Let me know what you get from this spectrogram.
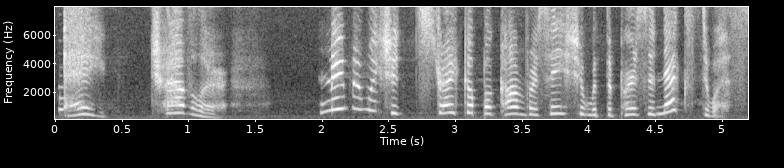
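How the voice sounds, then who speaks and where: Squeaky, excitable little fairy companion. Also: female voice, normal speed, a little hiss or hum, exaggerated voice. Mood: awkward, indignant. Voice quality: squeaky, childlike. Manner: refers to herself in third person, exclaims a lot. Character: small excitable childlike female fairy companion, chatty, easily flustered. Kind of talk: animated game character acting.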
